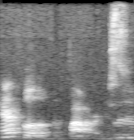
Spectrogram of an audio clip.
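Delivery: ordinary talk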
